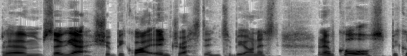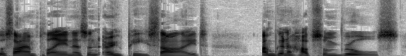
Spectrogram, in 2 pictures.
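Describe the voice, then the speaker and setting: A young woman with a sore, croaky throat, chatting through video game commentary on a headset mic in a rambling way full of fillers. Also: medium pitch, normal speed, fairly bright tone, no echo. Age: young adult. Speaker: gaming channel host. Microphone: headset microphone.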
